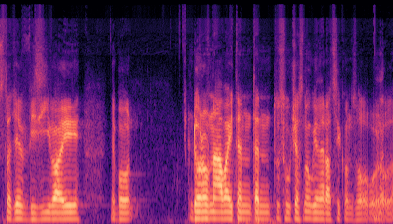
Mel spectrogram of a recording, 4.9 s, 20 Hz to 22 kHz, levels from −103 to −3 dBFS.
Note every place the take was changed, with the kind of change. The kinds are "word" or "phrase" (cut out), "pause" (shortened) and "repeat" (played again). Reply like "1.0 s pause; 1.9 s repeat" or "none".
none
